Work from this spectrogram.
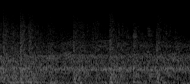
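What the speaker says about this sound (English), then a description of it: "they're just shooting at whatever it is that's shooting at them" Dense, continuous gunfire from WWII German and US soldiers battling in Ultimate Epic Battle Simulator, a thick roar of overlapping shots with no clear pauses between them.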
